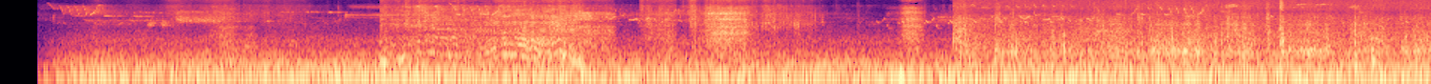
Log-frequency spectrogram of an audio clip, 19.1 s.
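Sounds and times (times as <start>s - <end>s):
faint bird chirps: 0.7s - 9.8s.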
